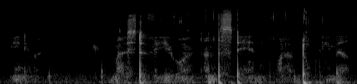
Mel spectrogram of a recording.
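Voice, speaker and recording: Whispering in a New Zealand accent, with noticeable background noise. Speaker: ASMR creator. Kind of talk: whispered ASMR vlog. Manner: soft-spoken.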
